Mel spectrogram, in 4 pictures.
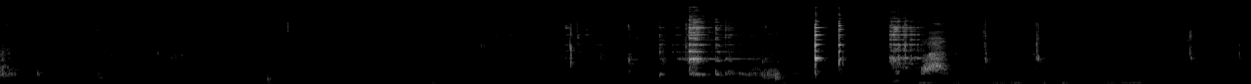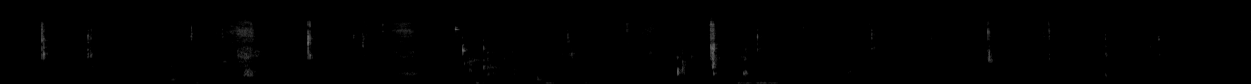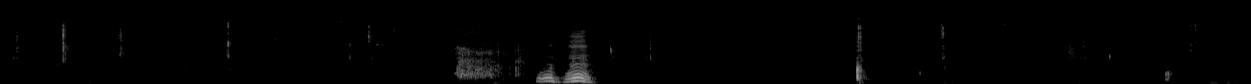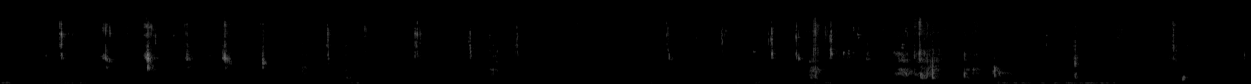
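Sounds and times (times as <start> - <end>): utensils clinking on glass bowls: 6.6 - 7.5, 8.2 - 9.3
wet chewing: 33.6 - 50.0.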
